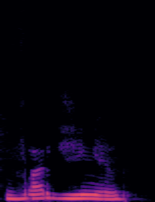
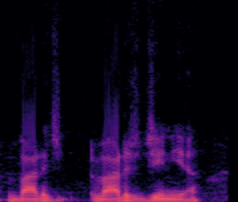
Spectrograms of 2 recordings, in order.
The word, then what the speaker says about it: Varginha: Varginha. – Oh, it's like Virginia. Varginha.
